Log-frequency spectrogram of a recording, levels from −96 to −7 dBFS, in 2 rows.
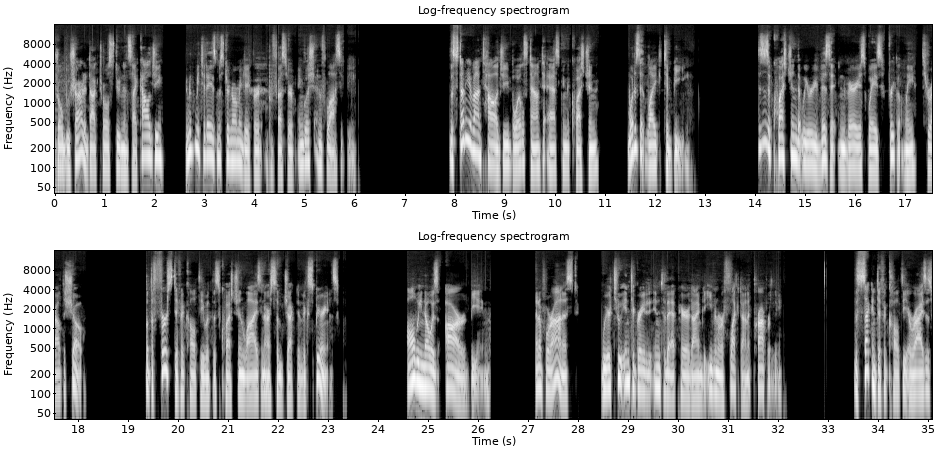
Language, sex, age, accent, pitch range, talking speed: English, male, 30-49, American, 95-145 Hz, 150 wpm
